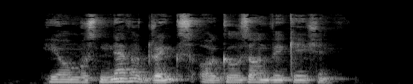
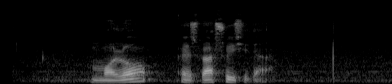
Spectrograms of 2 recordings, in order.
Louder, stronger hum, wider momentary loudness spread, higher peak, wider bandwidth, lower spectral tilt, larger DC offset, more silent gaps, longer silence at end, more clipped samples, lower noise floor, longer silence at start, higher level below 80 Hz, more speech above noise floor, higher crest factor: first, -22 LUFS vs -33 LUFS; neither; second, 10 LU vs 24 LU; first, -6 dBFS vs -14 dBFS; second, 11.5 kHz vs 16 kHz; about the same, -4 dB/octave vs -4.5 dB/octave; neither; neither; second, 0.7 s vs 1.2 s; neither; first, -75 dBFS vs -59 dBFS; second, 0.45 s vs 0.9 s; first, -52 dBFS vs -82 dBFS; first, 52 dB vs 27 dB; about the same, 18 dB vs 20 dB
